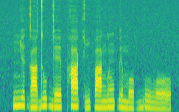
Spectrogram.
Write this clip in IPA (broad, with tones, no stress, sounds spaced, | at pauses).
ɲ ɪ˦ ɡ a˨ d u˦ ɡ eː˨ pʰ a˦ kʼ i˨ p aː˦ ŋ l ũ˦ ɓ ɪ˦ m oː˨ ɡ͡b u˦˨ β oː˨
